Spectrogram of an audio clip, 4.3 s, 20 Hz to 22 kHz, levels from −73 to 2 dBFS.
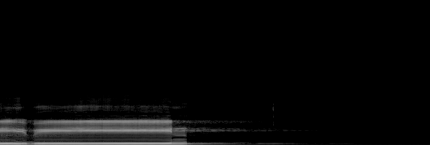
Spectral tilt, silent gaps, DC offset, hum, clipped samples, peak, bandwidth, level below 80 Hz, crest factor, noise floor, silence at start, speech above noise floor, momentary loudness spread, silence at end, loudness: -5 dB/octave; none; under 0.1%; 60 Hz at -75 dBFS; under 0.1%; -14 dBFS; 7.2 kHz; -82 dBFS; 14 dB; -80 dBFS; 0 s; 55 dB; 10 LU; 2.15 s; -24 LUFS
